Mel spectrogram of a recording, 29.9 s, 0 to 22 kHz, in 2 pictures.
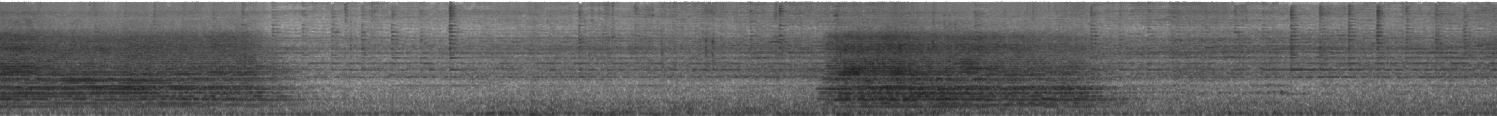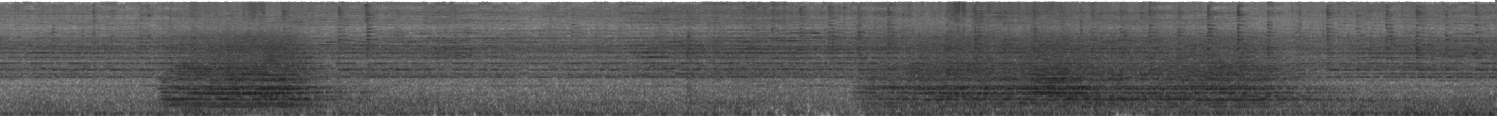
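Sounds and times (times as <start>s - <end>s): locomotive horn: 0.0s - 3.2s, 8.2s - 11.4s, 16.6s - 18.7s, 23.5s - 28.6s
train cars rolling rumble: 0.0s - 29.9s.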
